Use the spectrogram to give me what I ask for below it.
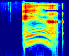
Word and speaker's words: heir: 这个头条的第一个单字是 Air。它是个名词，意思是继承人。要记住这个单字的 h 不发音。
